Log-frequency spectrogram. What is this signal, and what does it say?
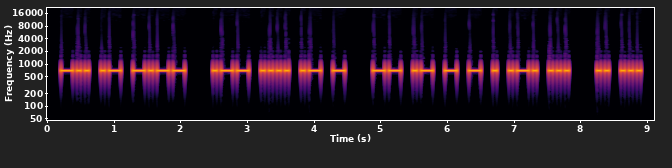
Morse code, heard as a keyed tone, about 21 wpm, 700 Hz. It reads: DAY WHAT MATTERS IS
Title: Sentences with 6-Word Phrases - 20wpm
